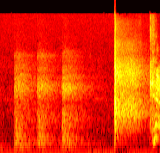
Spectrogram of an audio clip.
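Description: Three short bursts of laughter, then a single sharp knock or thud about a second and a half in.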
